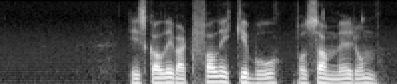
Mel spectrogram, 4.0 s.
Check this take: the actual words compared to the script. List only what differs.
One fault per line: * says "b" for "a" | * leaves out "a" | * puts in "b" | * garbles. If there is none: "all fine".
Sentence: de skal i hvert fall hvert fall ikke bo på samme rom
* leaves out "hvert fall"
